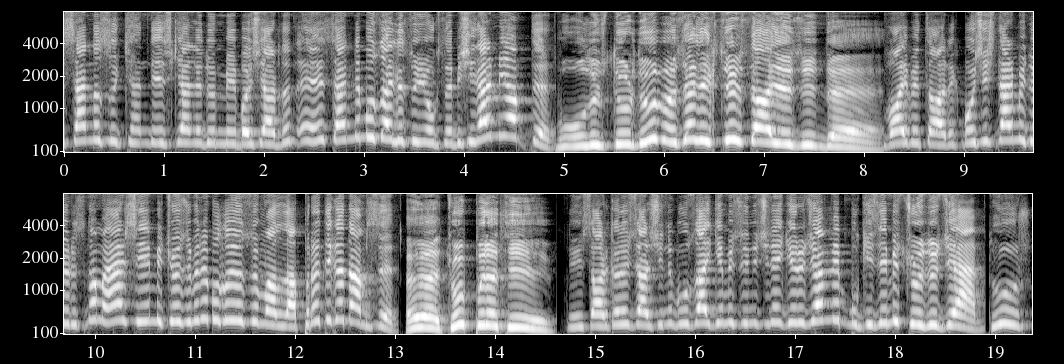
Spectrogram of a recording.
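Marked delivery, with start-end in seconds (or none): 4.9-8.1 proud deep shout. Acted. Tarık voiced proudly. 13.1-14.6 deep proud voice. Acted. Tarık voiced.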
